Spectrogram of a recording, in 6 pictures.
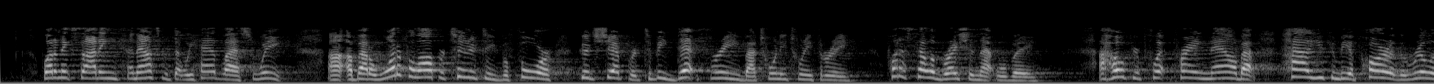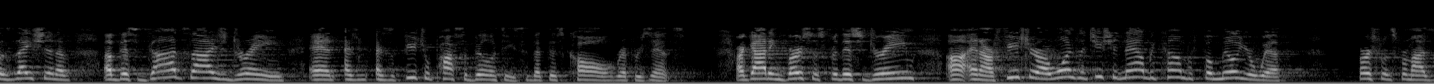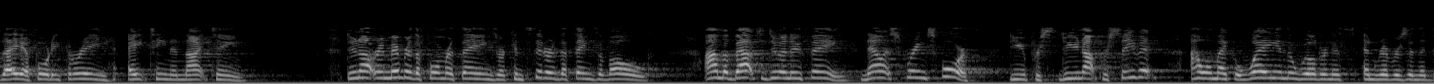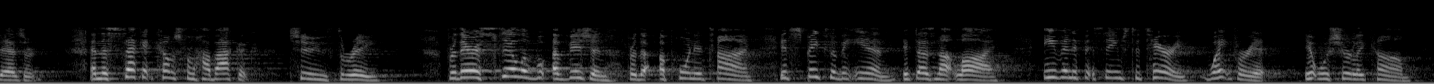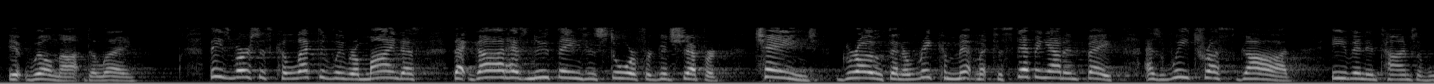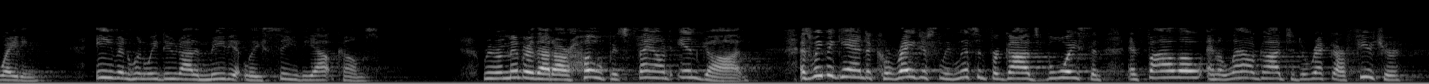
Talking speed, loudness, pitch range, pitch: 175 wpm, -29 LUFS, 220-300 Hz, 255 Hz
